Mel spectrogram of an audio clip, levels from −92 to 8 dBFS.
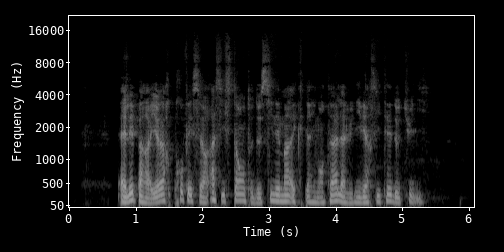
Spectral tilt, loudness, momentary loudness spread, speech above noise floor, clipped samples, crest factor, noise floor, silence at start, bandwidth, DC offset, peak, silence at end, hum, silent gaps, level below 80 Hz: -6.5 dB/octave; -38 LUFS; 8 LU; 43 dB; under 0.1%; 20 dB; -80 dBFS; 0.75 s; 14.5 kHz; under 0.1%; -18 dBFS; 0.75 s; none; none; -68 dBFS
